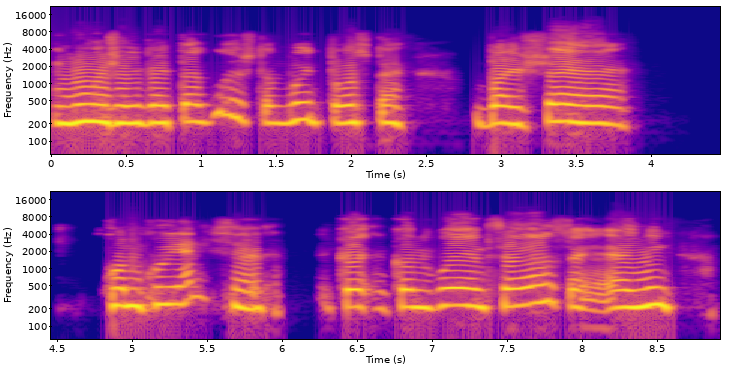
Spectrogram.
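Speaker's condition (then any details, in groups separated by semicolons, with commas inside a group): Cerebral palsy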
